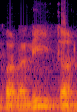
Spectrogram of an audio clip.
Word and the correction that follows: cornalitos: no. – Eh. – Cornalitos. – Cornalitos, gracias, no me salía la palabra.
